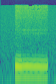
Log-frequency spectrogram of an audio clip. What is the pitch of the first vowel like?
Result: high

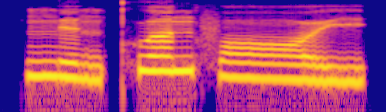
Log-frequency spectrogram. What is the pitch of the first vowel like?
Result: low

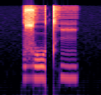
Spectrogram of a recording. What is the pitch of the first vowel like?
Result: low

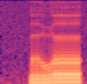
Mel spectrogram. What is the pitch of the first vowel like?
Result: low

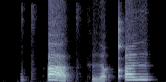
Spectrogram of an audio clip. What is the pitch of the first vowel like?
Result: falling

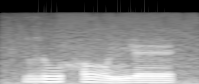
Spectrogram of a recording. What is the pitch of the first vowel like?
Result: high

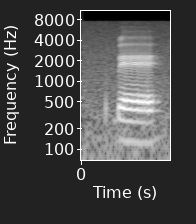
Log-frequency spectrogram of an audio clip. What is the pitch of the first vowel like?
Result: low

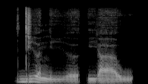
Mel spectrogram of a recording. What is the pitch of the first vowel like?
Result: falling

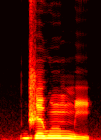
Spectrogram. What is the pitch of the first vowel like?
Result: high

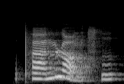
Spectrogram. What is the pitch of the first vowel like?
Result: rising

